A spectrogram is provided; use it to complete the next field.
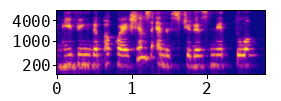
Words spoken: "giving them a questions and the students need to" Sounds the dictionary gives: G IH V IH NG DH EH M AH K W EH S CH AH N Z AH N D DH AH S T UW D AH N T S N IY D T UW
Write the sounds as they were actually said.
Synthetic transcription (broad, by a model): G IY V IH NG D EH M AH K W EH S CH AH N S AH N D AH S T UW D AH N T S N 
